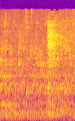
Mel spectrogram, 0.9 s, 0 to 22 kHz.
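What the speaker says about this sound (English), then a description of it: "we're gonna go ahead and pour in our water" Water from a 10-stage filtration system poured into lemonade mix, a steady watery rush with a brief brighter surge partway through, close and fairly soft.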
